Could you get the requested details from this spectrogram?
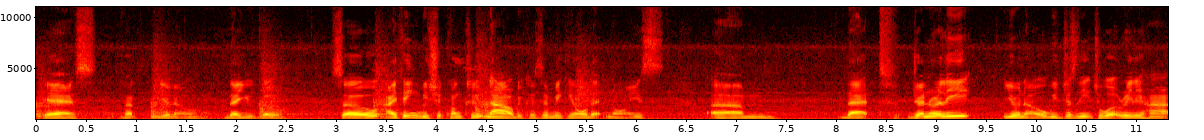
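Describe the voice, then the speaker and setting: Amid noticeable background noise, a man of medium pitch talks at a moderate pace with lively intonation and long, frequent pauses. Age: 60s. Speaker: glass artist. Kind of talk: casual chat.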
